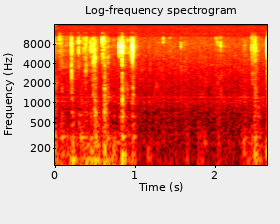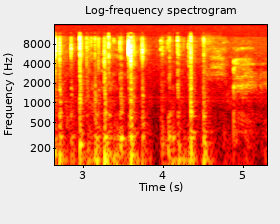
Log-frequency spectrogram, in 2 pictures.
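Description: Close, quiet keystrokes on a computer keyboard come in two quick bursts of steady typing, separated by a short pause.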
